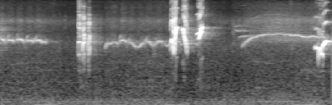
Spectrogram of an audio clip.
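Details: Kacer (oriental magpie-robin) singing the rough filler style: sustained thin wavering whistles broken by short harsh chirp bursts, ending in a long steady whistle and a sharp rising flourish.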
